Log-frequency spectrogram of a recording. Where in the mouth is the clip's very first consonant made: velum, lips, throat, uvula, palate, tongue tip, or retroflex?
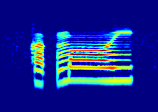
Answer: velum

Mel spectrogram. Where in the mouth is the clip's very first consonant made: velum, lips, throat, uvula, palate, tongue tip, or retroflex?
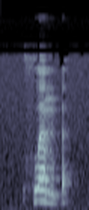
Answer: throat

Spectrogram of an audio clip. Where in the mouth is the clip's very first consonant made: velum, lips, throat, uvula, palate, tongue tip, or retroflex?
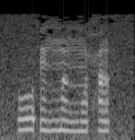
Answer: throat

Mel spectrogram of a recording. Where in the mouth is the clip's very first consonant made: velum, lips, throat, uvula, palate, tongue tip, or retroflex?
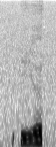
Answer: throat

